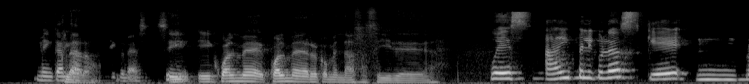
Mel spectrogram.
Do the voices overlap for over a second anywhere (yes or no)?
no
